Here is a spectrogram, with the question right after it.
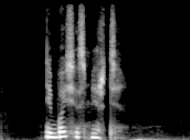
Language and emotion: Russian, neutral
